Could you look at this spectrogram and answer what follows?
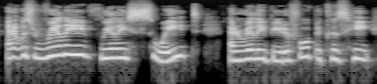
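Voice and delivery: usual speaking voice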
